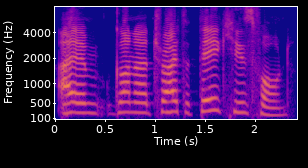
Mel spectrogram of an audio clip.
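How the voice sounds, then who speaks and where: A woman's voice: high-pitched, steady tone, unhurried, pushed and bright, slight background noise. A woman chatting casually as a player in a tabletop roleplaying game.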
